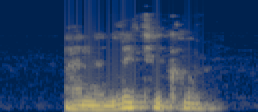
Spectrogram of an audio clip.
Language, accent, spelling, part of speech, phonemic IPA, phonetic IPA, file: English, Southern England, analytical, adjective, /ˌæn.əˈlɪt.ɪ.kəl/, [ˌæn.əˈlɪt.ɪ.kɫ̩], LL-Q1860 (eng)-analytical.wav
- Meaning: 1. Of or pertaining to analysis; resolving into elements or constituent parts 2. Using analytic reasoning as opposed to synthetic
